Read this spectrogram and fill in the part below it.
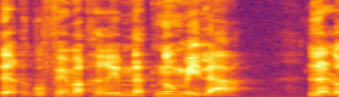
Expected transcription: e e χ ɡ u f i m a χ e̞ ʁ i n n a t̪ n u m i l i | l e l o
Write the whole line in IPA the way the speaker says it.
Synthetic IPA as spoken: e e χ ɡ u f i m a χ e̞ ʁ i m n a t̪ n u m i l a | l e l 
